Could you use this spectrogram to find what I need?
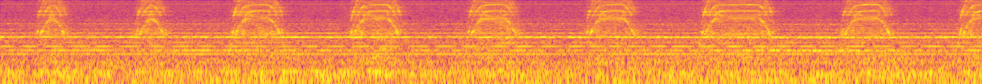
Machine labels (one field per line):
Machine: slide rail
